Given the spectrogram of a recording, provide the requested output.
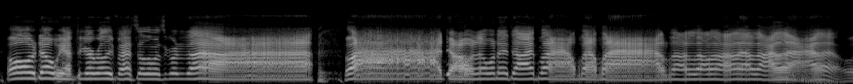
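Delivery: high loud nonstop yelling; screaming to survive. Pretend. Player keeping the scream going to survive, yelled. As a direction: scream on into babbled nonsense. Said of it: "screaming to survive".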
